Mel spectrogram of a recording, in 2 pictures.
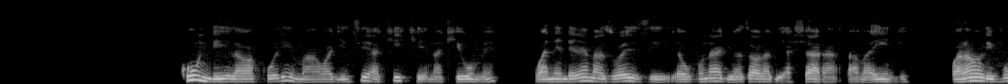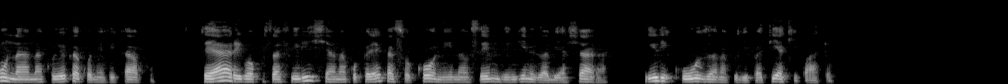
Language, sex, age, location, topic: Swahili, male, 25-35, Dar es Salaam, agriculture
